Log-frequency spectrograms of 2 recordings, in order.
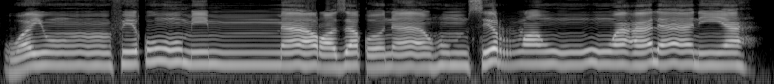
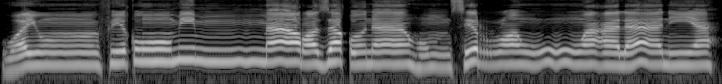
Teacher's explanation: الميم المشدده فتغني بمقدار حركتين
